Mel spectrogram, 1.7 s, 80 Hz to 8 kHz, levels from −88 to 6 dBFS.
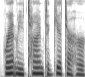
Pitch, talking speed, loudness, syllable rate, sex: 200 Hz, 245 wpm, -17 LUFS, 4.4 syllables/s, female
